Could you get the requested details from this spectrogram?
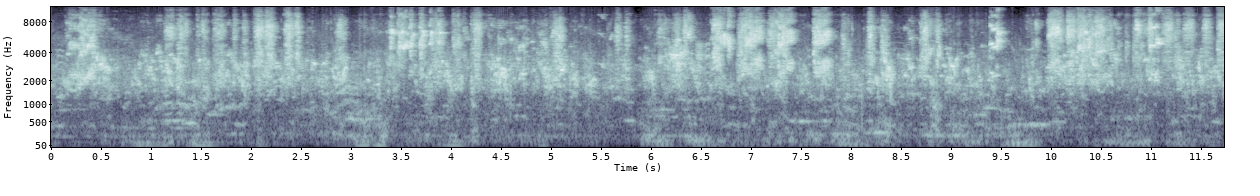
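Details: Aviary budgerigars (Australian parrots) breeding in a colony in Pakistan: loud, rapid chirps and squawks stacked over continuous twittering, in surging bursts across the whole stretch.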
